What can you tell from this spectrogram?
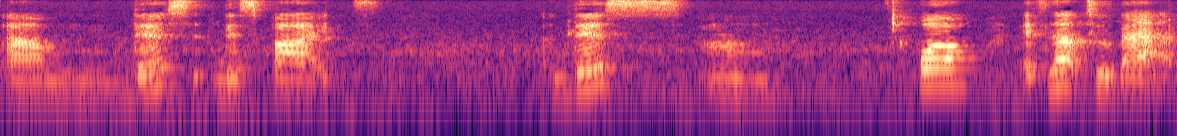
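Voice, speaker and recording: Speaking very slowly, a woman uses a fairly low pitch with very wide swings and long, frequent pauses. The recording has audible room echo and noticeable background noise. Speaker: English teacher, podcast co-host. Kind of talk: casual chat. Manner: halting, many fillers.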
